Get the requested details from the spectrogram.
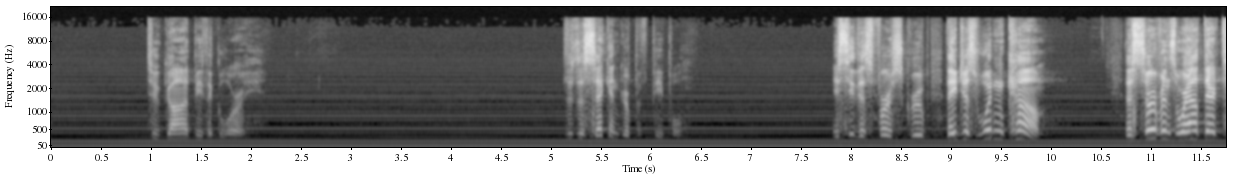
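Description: A young man speaks calmly into a microphone, pausing between phrases.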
